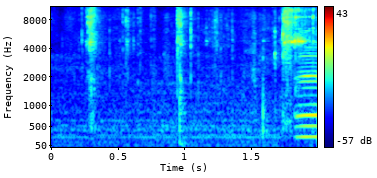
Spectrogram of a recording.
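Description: A few light clicks and clinks of metal and plastic game coins being picked up and gathered off a rubber playmat.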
